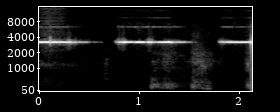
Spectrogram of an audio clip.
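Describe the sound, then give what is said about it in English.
A fire alarm blares in loud, piercing high-pitched beeps, three long tones separated by brief pauses, with some low muffled rumbling underneath. “did, you, did you just set off a fire alarm?”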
